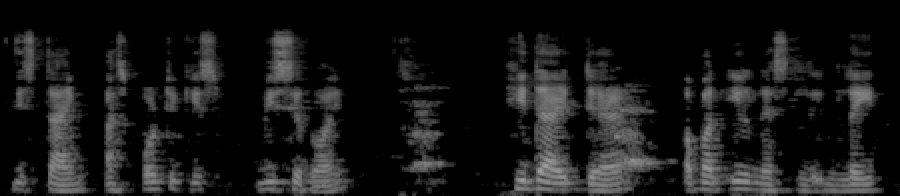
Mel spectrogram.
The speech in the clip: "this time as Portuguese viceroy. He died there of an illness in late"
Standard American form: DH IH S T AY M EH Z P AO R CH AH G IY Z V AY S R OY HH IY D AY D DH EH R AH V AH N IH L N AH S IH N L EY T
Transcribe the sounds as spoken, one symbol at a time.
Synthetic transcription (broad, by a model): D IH S T AY M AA S P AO R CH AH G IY S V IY S R OY HH IY D AY D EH R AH P AH N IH L N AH S IH N L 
